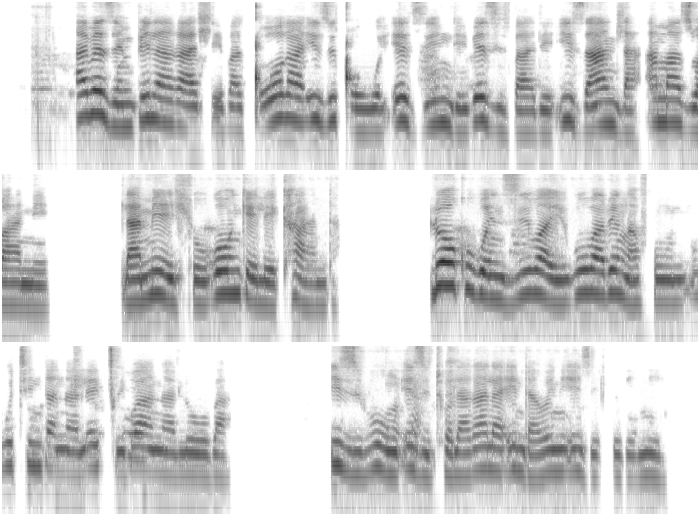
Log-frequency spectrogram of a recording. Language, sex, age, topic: North Ndebele, female, 25-35, health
